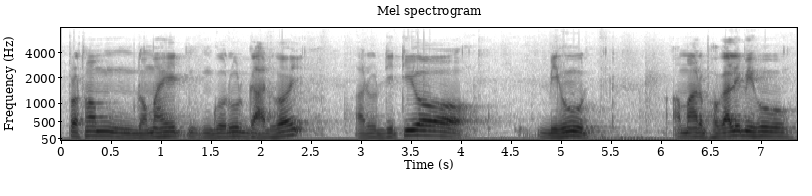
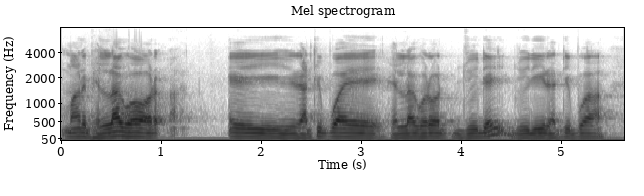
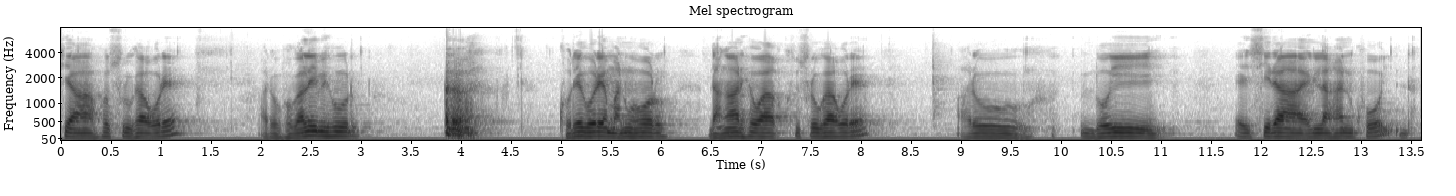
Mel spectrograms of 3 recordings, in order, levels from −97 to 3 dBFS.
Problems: constant background noise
